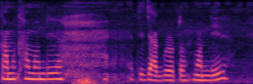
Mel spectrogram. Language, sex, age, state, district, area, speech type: Assamese, female, 45-60, Assam, Goalpara, urban, spontaneous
